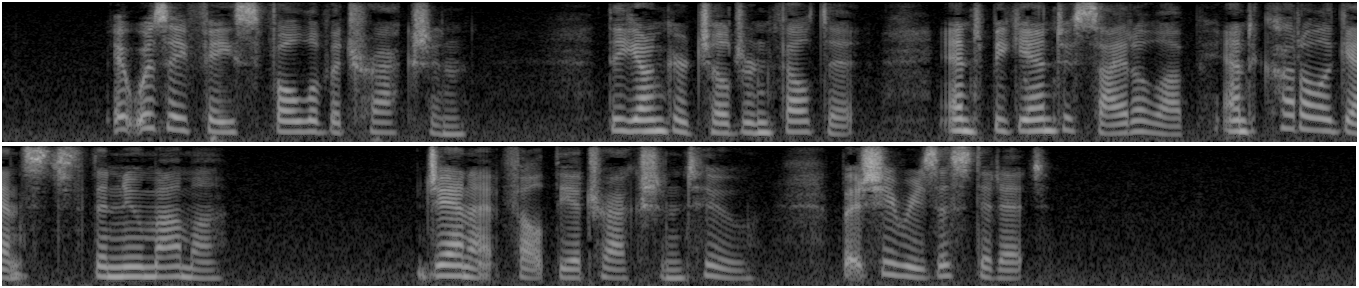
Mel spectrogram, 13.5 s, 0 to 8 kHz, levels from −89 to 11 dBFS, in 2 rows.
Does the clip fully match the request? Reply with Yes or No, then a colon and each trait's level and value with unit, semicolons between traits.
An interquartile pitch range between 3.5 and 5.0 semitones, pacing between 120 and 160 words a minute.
Yes: average, 3.8 semitones; average, 140 wpm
